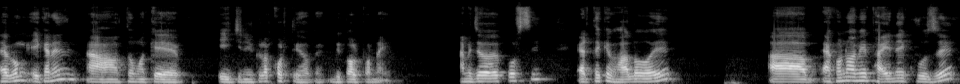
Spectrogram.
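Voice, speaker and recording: A teacher leads a recorded online lesson, and the pitch swings widely and animatedly. Short phrases are repeated in drill fashion, with frequent quick "okay?" checks to the learner.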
